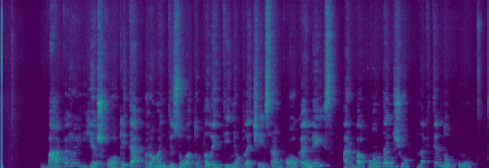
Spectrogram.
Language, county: Lithuanian, Kaunas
